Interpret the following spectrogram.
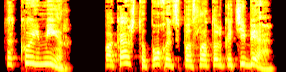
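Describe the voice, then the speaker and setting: A man reading an audiobook voices a sharp-tongued young female elf warrior who talks with scorn and scolds. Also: extremely high pitch, big pitch swings, a little fast, voice pushed up. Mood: wary.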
